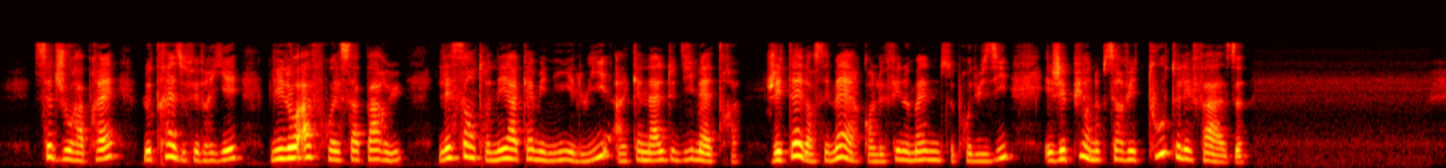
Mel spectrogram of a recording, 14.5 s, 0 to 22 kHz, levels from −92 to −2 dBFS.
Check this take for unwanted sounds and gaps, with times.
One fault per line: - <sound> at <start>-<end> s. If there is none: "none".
none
